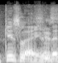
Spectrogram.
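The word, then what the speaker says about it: Ghislaine: is the trial of zizlane maxwell josh what is the guardian he's impressed with respect for getting i googled how to pronounce it it was gizlane it's a french name well and you want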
